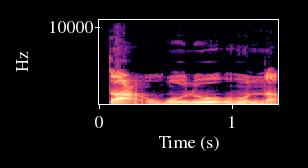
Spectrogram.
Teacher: نون مشدد ہے، آواز ناک میں چھپائیں گے، غنہ کریں گے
